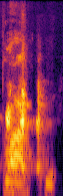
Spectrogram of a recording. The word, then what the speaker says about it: Brock: And Brock rhymes with rock.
